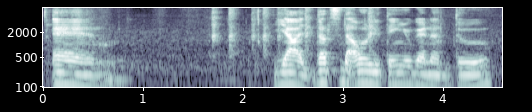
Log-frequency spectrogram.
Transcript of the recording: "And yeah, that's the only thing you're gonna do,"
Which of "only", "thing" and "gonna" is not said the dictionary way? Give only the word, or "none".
thing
